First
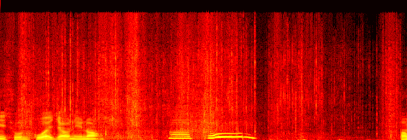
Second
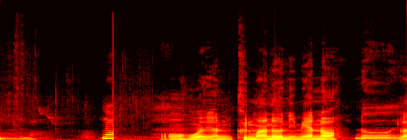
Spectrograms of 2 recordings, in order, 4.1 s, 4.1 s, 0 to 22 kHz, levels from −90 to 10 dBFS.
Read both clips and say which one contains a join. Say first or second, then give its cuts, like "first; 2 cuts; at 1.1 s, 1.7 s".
second; 1 cut; at 1.1 s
